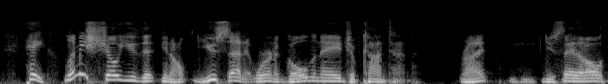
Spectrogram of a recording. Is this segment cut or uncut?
uncut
